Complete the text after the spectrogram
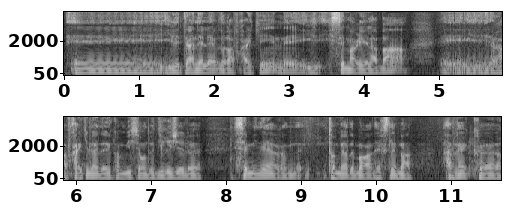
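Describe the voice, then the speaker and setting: A man in his sixties from France, a rabbi recalling his life in an interview, halting often with fillers and restarts. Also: low-pitched, gravelly, warm tone. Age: 60s. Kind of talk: reminiscing interview.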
